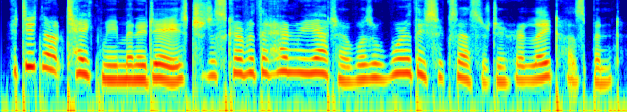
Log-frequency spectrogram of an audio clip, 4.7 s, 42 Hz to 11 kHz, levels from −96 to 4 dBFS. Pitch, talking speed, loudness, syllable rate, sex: 250 Hz, 240 wpm, -18 LUFS, 6.2 syllables/s, female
